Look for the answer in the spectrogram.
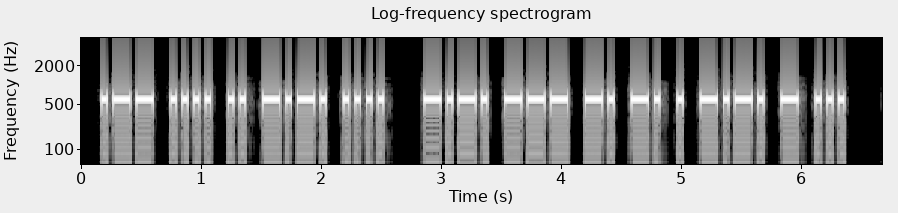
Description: Morse code, heard as a keyed tone, about 25 wpm, 600 Hz. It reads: WHICH CONNECTS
